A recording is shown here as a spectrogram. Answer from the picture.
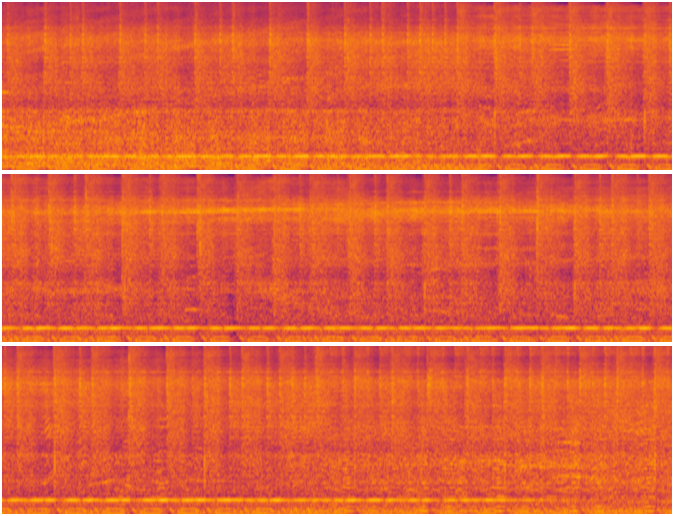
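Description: Live electronic music through a club PA: a steady kick-drum beat under a held synth note, with no vocals. The held note stops near the end.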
